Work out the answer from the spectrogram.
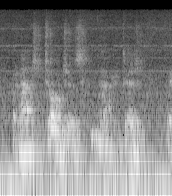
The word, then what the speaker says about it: Natchitoches: If I suggest if you ever make a trip and you go to Natchitoches, or Natchitoches, Natchitoches, they pronounce it, you'll see that what a rugged country it was and how difficult it is to go through there.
